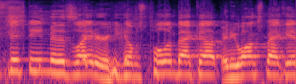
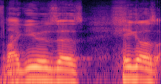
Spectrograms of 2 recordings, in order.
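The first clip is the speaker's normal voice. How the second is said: ordinary talk, nothing marked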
